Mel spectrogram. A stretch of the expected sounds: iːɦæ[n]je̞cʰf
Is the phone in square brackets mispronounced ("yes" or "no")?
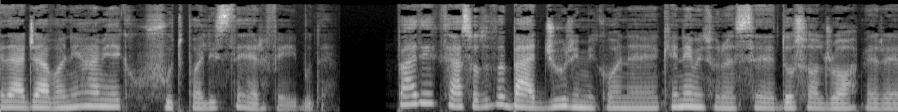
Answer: yes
